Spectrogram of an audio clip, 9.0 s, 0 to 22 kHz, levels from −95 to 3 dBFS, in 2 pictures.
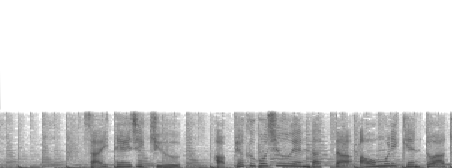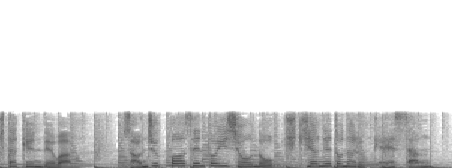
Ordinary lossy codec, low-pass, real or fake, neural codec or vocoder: none; 7.2 kHz; real; none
